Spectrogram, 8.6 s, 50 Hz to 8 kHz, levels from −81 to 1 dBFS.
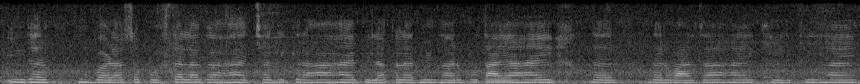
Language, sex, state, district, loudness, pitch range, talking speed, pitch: Hindi, female, Chhattisgarh, Kabirdham, -28 LUFS, 225-230 Hz, 145 wpm, 230 Hz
